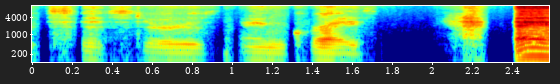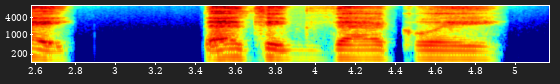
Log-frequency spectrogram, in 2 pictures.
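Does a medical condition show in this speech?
Yes: brain injury; about 10 years after injury.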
